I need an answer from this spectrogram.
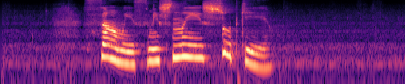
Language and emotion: Russian, positive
